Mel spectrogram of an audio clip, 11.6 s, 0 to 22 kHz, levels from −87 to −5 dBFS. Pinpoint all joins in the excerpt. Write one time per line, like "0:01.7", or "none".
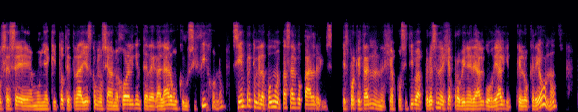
0:04.6
0:10.3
